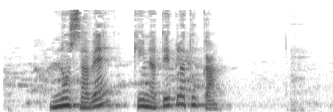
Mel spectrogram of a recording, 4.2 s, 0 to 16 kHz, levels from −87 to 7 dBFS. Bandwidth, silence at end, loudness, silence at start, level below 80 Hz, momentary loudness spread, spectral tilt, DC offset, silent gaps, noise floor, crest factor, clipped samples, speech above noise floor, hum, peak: 11.5 kHz; 1.45 s; -23 LUFS; 0.4 s; -68 dBFS; 10 LU; -4.5 dB/octave; under 0.1%; none; -70 dBFS; 18 dB; under 0.1%; 48 dB; none; -8 dBFS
